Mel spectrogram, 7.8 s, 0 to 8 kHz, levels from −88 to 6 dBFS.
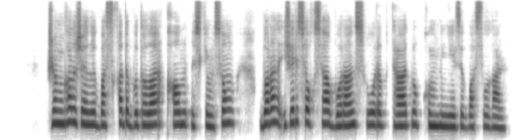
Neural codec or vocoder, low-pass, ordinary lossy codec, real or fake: codec, 16 kHz, 1 kbps, FunCodec, trained on Chinese and English, 50 frames a second; none; none; fake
